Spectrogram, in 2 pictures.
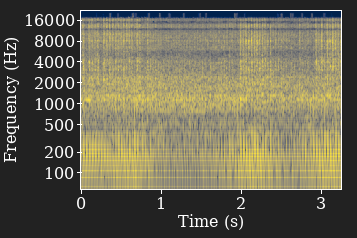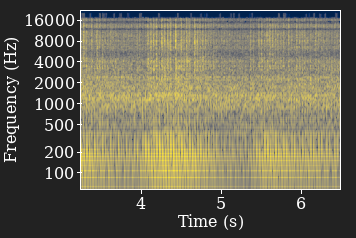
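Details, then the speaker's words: Homelite HG5000 generator, free unit with a bad stator and no power output: the single-cylinder engine, on a temporary fuel line, fires right up and runs steadily with a slight governor surge; the engine itself is healthy. "okay it runs pretty well there"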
